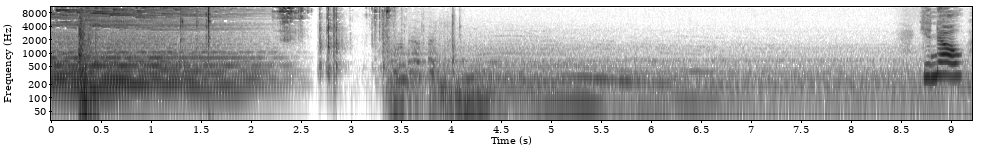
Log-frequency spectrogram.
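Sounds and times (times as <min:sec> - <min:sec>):
keys jangling: 0:00.1 - 0:03.4
low road rumble of car driving off: 0:03.4 - 0:09.2
car engine humming: 0:04.3 - 0:09.2
speech: 0:08.7 - 0:09.2.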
